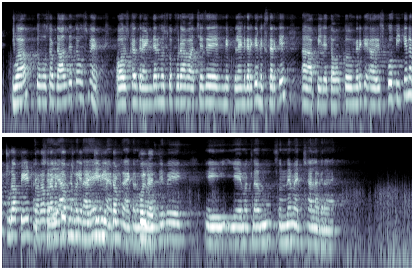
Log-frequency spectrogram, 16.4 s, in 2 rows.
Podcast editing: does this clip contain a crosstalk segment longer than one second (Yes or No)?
Yes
